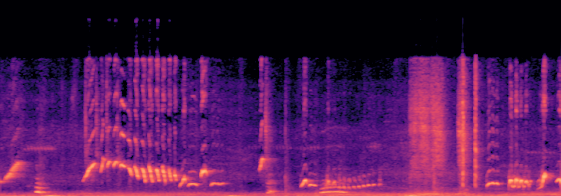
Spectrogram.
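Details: White-rumped shama singing agitated 'pastol'-style lure song with its repertoire: varied rising and falling whistles, rapid trilled sweeps, and sharp clicks in quick succession, with brief pauses and low background hum.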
